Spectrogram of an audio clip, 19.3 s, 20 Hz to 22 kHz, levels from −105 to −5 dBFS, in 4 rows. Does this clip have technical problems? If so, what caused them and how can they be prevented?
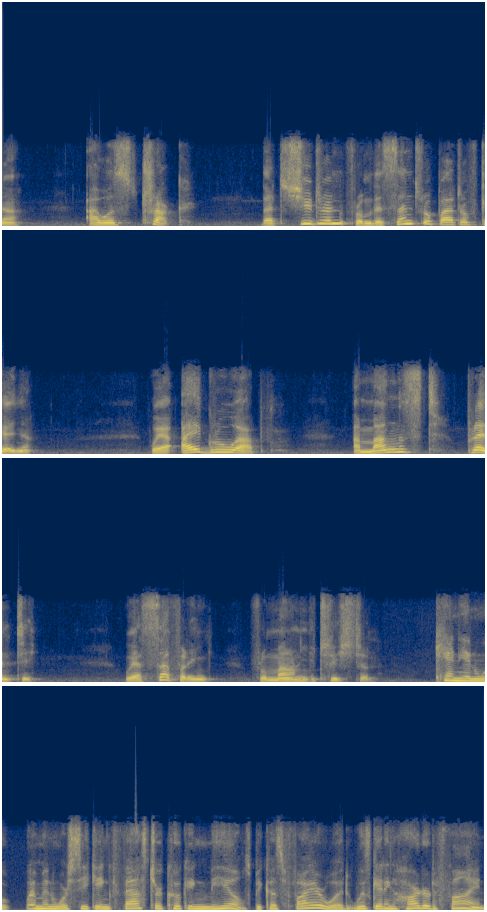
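Yes. Repeated stalls (stutter) run from 12.51 to 13.21 s, right after "were suffering from". Packets arrived late four times, and the receiver stretched the last sound to bridge each gap, filling 180 ms in all, the longest 90 ms, so the phrase drags and judders. A larger, adaptive jitter buffer and a steadier network path would prevent this.

Call audio freezes occur at 13.61 to 13.78 s and 14.48 to 14.75 s. The sound hangs as a fading continuation for 150 ms and then 250 ms before resuming where it stopped, likely because packets were held up long enough to empty the jitter buffer. Prioritising call traffic with QoS and avoiding congested links would prevent it.

A jitter buffer slow-down runs from 15.76 to 16.73 s, between "were seeking" and "because firewood was getting". The receiver repeated single pitch periods to rebuild its reserve, adding 130 ms, so the audio plays at about 87% speed with drawn-out sounds at unchanged pitch. 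Reducing network jitter would keep the buffer from running low.

A jitter buffer speed-up runs from 18.46 to 19.26 s, after "because firewood was getting". With too much audio queued after late packets arrived together, the receiver trimmed pitch periods, removing about 70 ms, so the audio plays at 109% speed and sounds hurried. Smoother packet delivery would avoid these bursts.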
